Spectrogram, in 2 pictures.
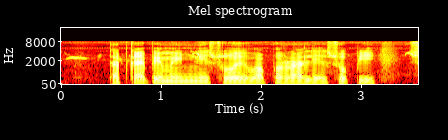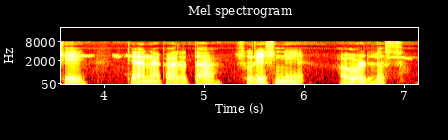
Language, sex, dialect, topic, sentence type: Marathi, male, Northern Konkan, banking, statement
